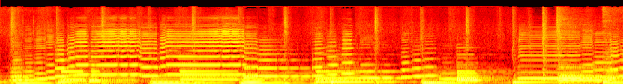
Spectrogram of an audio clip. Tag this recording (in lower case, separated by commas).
music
